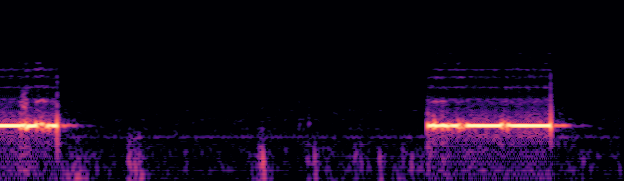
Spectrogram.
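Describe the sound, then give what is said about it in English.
A phone line rings back twice after a call is dialed in to Budapest, each steady buzzing tone lasting about a second with a long silent gap between, heard clearly over faint background noise and no talking. “You should hear something, hopefully. You're dialing from the phone, so maybe yeah.”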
